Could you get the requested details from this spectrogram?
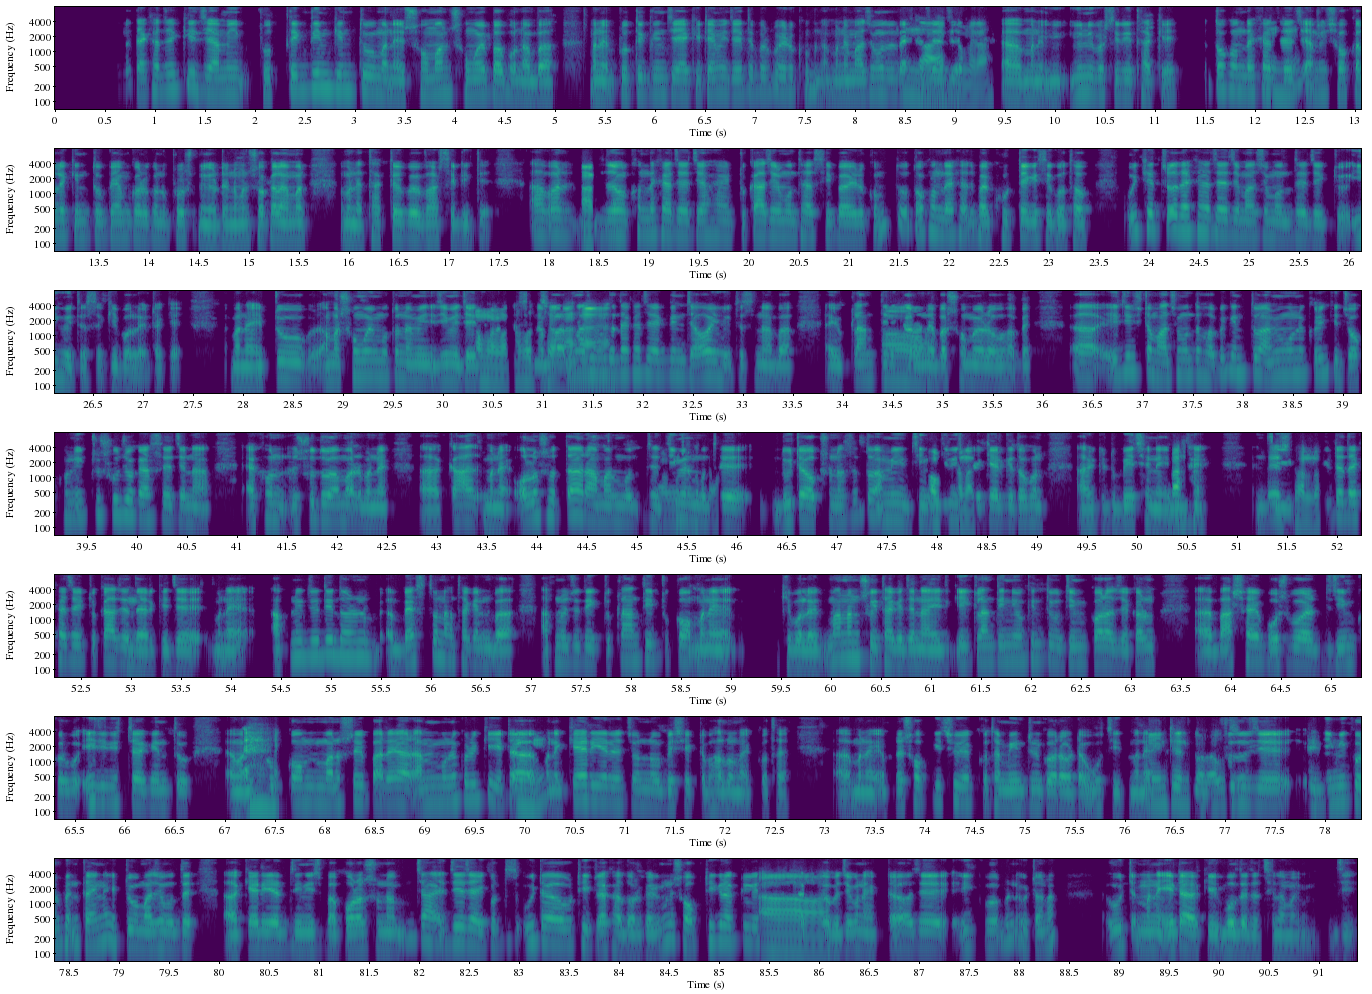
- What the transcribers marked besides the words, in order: other background noise; tapping; laughing while speaking: "মানে"; scoff; chuckle
- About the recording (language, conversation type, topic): Bengali, podcast, আপনি কীভাবে নিয়মিত হাঁটা বা ব্যায়াম চালিয়ে যান?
